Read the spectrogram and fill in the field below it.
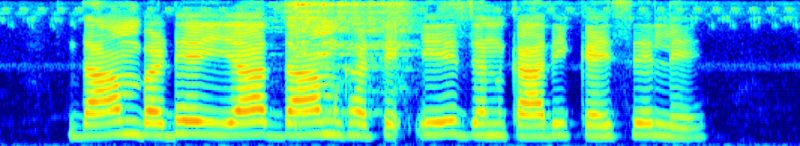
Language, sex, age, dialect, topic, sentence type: Magahi, male, 18-24, Central/Standard, agriculture, question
